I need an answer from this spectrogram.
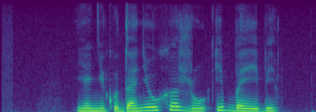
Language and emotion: Russian, neutral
